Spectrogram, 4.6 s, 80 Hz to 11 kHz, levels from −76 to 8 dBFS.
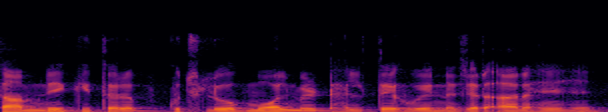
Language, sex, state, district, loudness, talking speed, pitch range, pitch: Hindi, male, Uttar Pradesh, Lucknow, -21 LUFS, 170 wpm, 110-120 Hz, 115 Hz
